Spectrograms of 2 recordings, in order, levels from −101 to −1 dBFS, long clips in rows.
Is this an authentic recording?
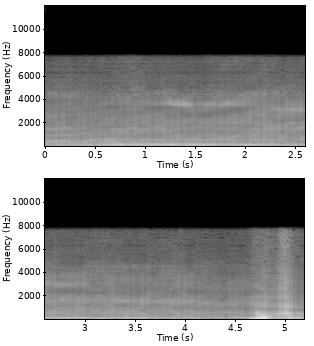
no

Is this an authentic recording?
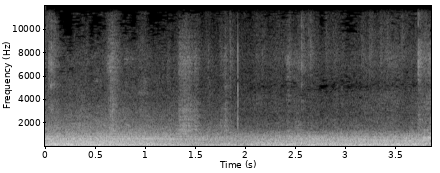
yes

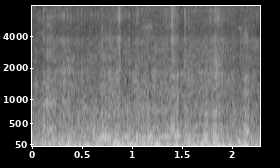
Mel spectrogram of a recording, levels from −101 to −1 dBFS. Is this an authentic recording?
no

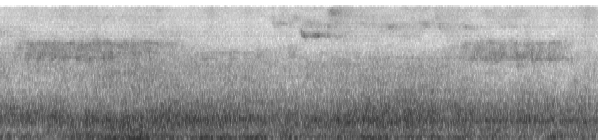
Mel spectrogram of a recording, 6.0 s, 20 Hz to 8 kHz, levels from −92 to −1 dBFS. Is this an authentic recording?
no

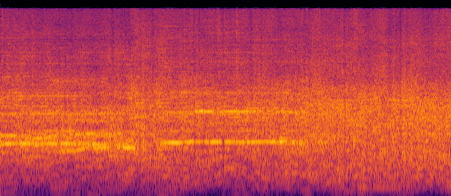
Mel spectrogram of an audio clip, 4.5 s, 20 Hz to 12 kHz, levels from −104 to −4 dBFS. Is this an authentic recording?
no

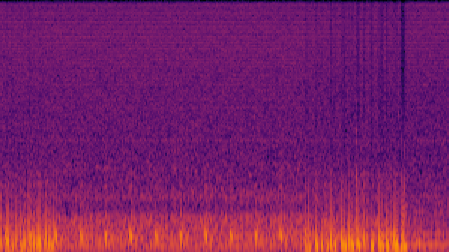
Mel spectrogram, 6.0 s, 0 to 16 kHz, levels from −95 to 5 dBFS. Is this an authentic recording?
yes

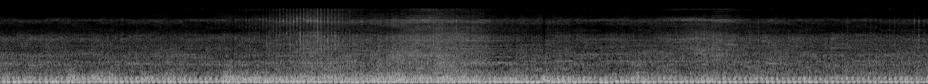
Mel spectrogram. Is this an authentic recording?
no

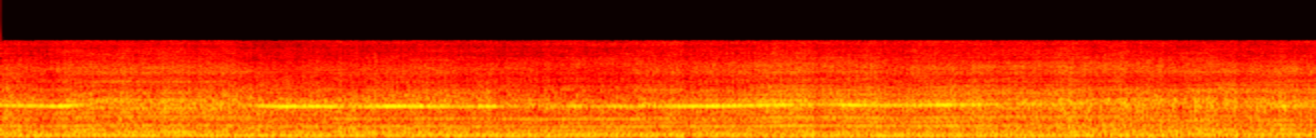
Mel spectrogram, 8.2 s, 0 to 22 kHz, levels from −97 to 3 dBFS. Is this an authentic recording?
yes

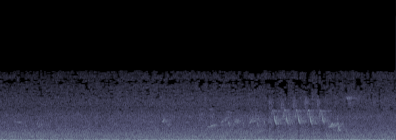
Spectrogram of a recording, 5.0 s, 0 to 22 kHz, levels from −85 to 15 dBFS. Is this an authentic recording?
yes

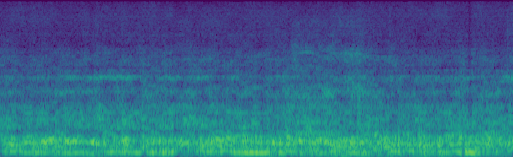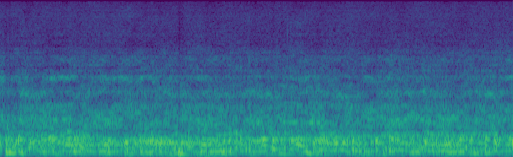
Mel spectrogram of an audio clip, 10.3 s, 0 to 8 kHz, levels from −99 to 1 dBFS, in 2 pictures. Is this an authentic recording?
no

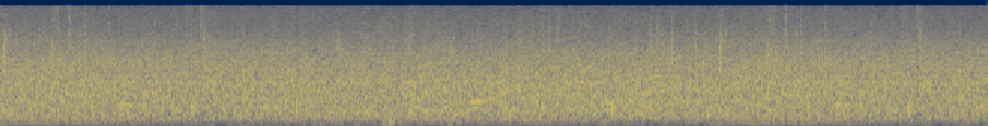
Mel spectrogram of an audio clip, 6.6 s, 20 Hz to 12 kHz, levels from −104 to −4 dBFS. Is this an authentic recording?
no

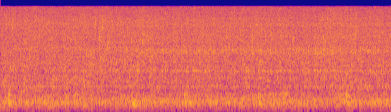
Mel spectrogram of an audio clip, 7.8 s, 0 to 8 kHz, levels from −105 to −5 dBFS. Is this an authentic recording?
yes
